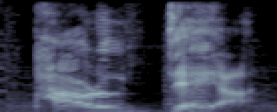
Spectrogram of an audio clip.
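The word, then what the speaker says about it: パルデア: the difference is important so in Japanese it's parodya okay some of you guys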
